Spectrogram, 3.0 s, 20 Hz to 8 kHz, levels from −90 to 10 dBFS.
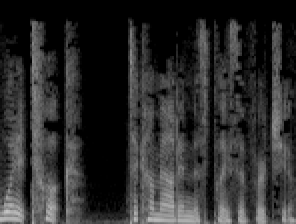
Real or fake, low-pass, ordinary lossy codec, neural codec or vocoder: fake; 7.2 kHz; MP3, 32 kbps; autoencoder, 48 kHz, 32 numbers a frame, DAC-VAE, trained on Japanese speech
